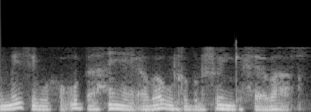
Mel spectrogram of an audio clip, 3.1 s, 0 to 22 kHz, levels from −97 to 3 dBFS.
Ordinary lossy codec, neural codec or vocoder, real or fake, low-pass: AAC, 16 kbps; autoencoder, 48 kHz, 32 numbers a frame, DAC-VAE, trained on Japanese speech; fake; 19.8 kHz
